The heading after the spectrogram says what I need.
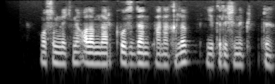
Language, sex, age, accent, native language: Uzbek, male, 25-34, Namangan, Uzbek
